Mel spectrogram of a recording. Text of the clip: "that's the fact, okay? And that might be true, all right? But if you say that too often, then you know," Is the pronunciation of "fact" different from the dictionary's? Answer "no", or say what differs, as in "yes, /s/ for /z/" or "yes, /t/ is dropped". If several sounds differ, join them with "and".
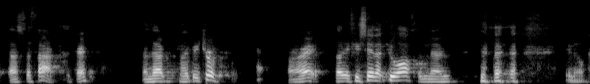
no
